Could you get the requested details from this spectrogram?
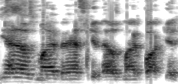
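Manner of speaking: high, sarcastic, triumphant put-on cheer. Retelling a movie scene of the coach scoring and celebrating: imitating Coach Carter's sarcastic celebrating. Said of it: "obviously doing it very sarcastically".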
